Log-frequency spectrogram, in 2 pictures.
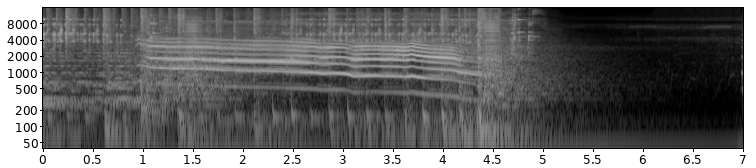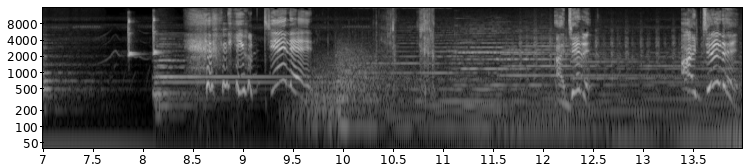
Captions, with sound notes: [screaming] [laughing] You did it! I did it. I did it.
